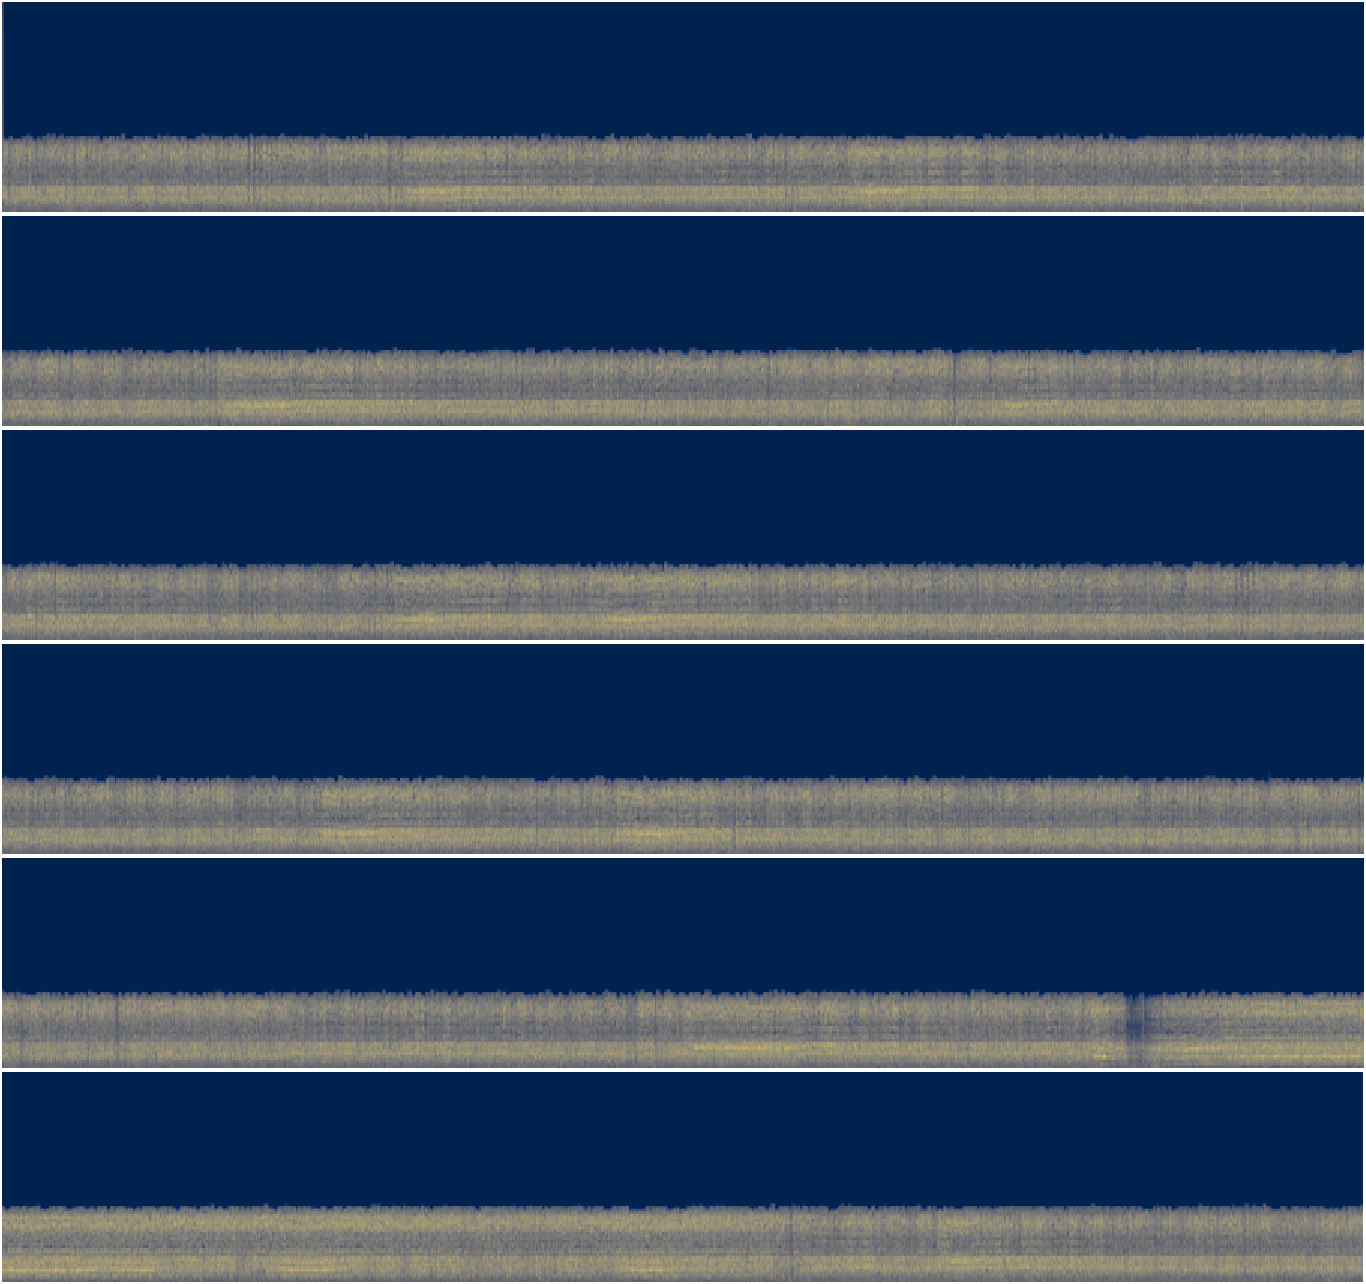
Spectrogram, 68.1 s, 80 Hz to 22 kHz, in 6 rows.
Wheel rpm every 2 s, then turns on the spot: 230, 230, 230, 230, 230, 230, 230, 230, 230, 230, 230, 230, 230, 230, 230, 240, 230, 230, 230, 230, 230, 230, 230, 230, 240, 230, 220, 190, 190, 220, 230, 230, 230, 230.
none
